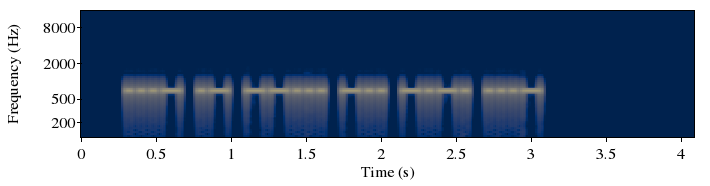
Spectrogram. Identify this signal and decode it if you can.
Morse code, heard as a keyed tone, about 30 wpm, 700 Hz. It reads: VA7DCV
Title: DXCC-100 Call Signs - 6 Characters - 30wpm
